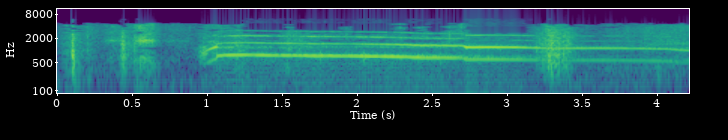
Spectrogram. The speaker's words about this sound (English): Maybe it's coyotes. Sounds like a woman screaming. It's not coyotes. It's his ghost.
